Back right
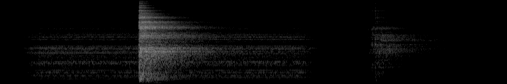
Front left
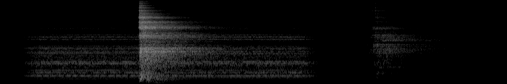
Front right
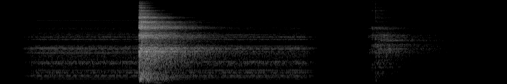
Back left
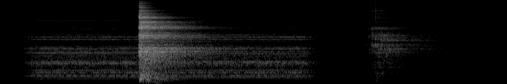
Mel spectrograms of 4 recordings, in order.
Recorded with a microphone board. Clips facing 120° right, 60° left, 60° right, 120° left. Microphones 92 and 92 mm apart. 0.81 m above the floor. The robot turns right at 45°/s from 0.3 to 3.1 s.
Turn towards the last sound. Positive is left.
turn(degrees=-115)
